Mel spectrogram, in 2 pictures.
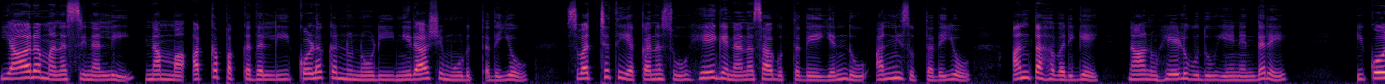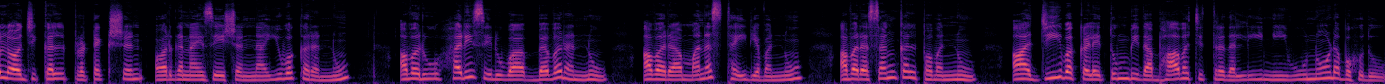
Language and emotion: Kannada, neutral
